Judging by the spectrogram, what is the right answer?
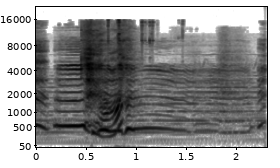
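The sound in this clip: A young girl cries to her mother, whimpering and sobbing in a high, wavering voice that swoops up and down, then trails off into quieter, shaky breaths.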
